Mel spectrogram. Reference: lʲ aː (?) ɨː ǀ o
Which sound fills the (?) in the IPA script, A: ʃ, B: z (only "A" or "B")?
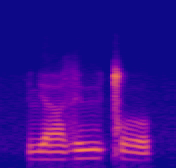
B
